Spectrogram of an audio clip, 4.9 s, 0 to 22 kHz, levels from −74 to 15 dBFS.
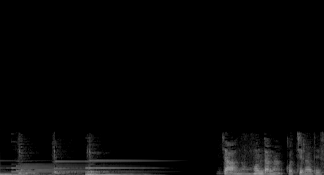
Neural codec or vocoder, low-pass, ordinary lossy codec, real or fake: none; 5.4 kHz; none; real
